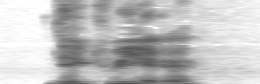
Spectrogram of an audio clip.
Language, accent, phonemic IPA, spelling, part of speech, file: French, Canada, /de.kɥi.ʁɛ/, décuiraient, verb, LL-Q150 (fra)-décuiraient.wav
- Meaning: third-person plural conditional of décuire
